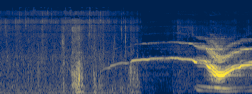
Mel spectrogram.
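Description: Faint footsteps in grass, then a bull elk bugle: a clear whistle that rises and holds high for over a second, then falls into a lower, rough grunting part near the end.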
